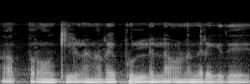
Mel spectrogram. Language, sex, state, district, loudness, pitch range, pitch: Tamil, male, Tamil Nadu, Kanyakumari, -14 LUFS, 105-110 Hz, 110 Hz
